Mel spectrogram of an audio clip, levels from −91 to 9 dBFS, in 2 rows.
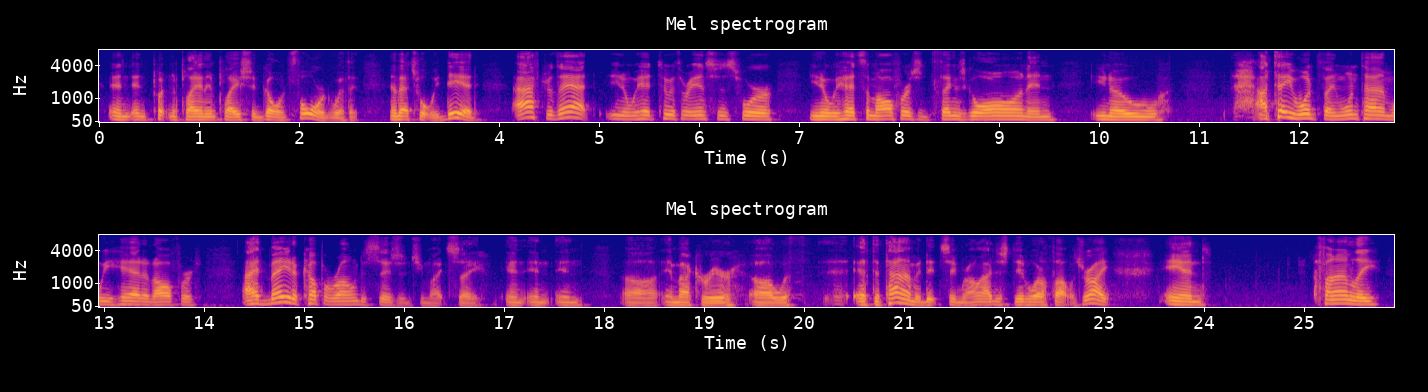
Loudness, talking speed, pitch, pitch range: -18 LUFS, 205 wpm, 125 Hz, 110-145 Hz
